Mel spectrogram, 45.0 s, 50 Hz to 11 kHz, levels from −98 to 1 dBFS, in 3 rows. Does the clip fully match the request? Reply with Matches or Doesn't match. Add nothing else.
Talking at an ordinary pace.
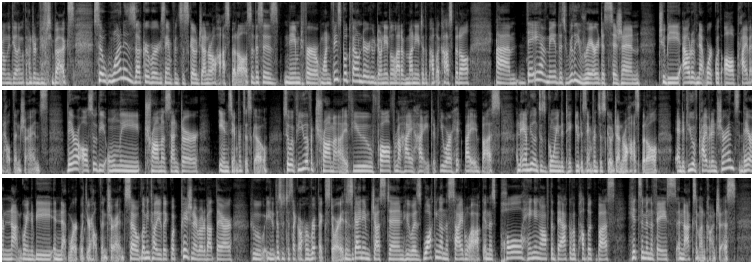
Doesn't match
